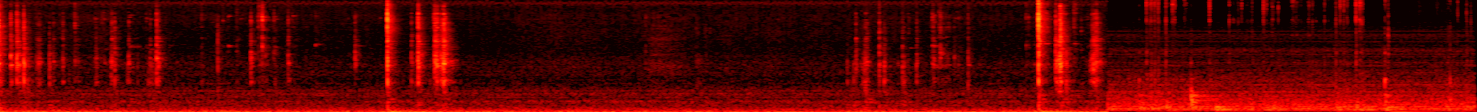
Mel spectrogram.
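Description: Flush side cutters snipping the excess wire leads of soldered resistors and diodes on a circuit board: a few sharp clicks, the loudest about ten seconds in, among small ticks of handling.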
